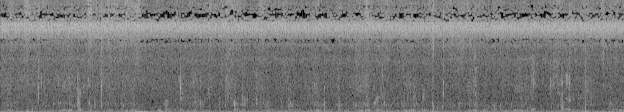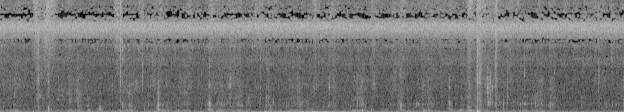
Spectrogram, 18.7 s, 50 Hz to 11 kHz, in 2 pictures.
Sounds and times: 0.0s HORSE EATING GRASS 18.7s

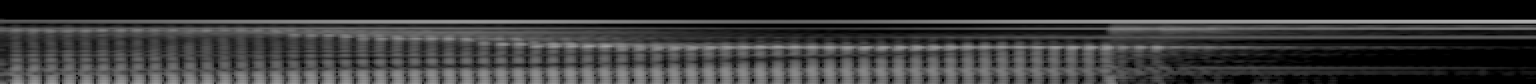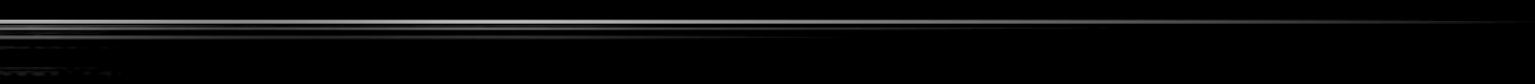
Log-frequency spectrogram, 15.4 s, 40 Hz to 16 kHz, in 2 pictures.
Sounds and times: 0.0s analog sound device called 'The Benjolin' 7.1s

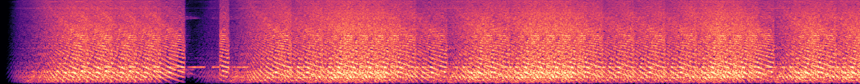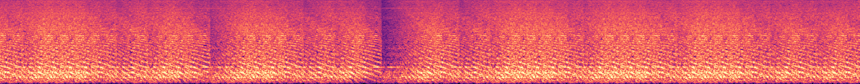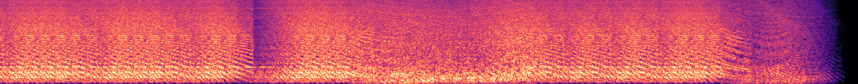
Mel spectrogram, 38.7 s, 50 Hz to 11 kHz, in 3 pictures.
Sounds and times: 0.4s FM like sweeps 10.0s

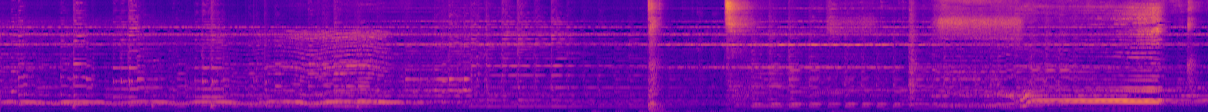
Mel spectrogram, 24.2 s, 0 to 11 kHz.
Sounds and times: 0.0s humming of female vocalists 9.6s
0.0s baglama 13.6s
14.6s baglama 24.1s
18.6s humming of female vocalists 24.1s

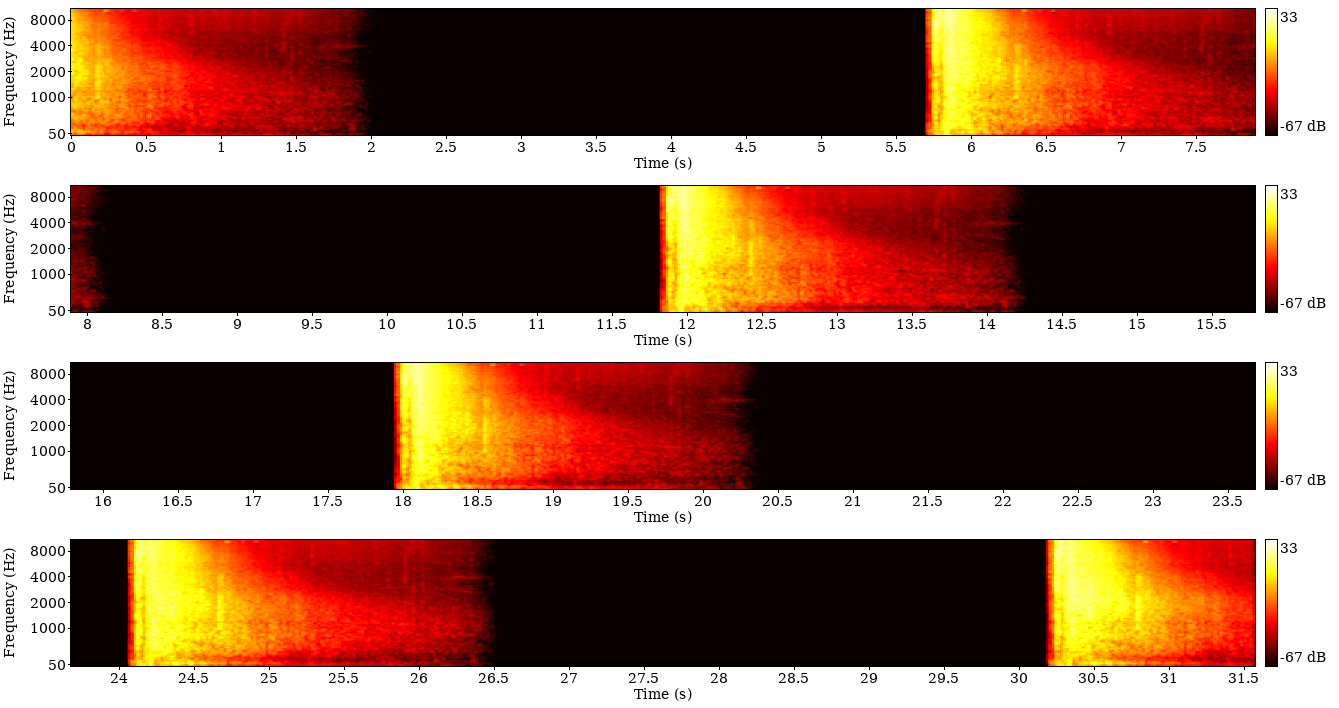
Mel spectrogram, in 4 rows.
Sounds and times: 0.0s Gun shots 0.9s
5.8s Gun shots 7.0s
11.9s Gun shots 13.2s
18.0s Gun shots 19.2s
24.1s Gun shots 25.4s
30.2s Gun shots 31.5s

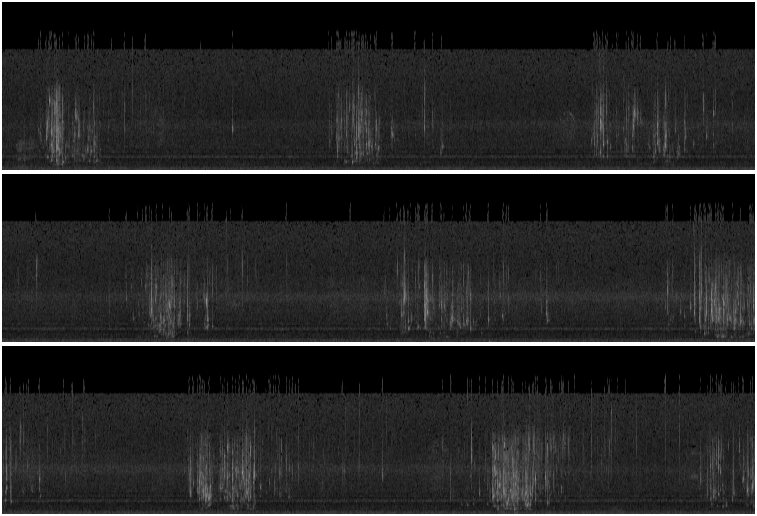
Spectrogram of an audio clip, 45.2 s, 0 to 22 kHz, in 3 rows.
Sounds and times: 33.8s paddling sound done in a plastic utility sink 35.7s

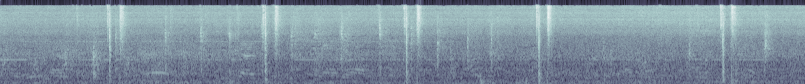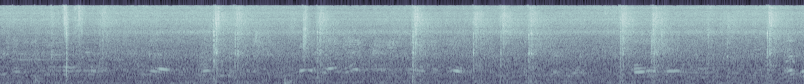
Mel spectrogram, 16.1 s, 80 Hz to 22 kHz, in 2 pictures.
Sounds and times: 0.0s CONSTRUCTION 16.0s
0.0s WORKERS 16.0s
1.0s SAW 1.7s
2.6s HAMMER 4.3s
5.4s HAMMER 5.6s
6.9s SAW 7.7s
7.2s HAMMER 7.5s

